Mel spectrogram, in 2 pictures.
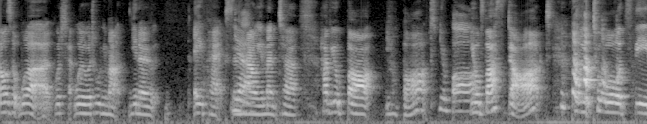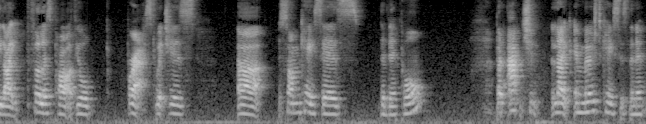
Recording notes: Please excuse some small audio issues we had with the microphone!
